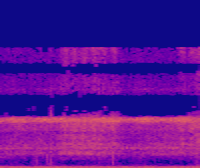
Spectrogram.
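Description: A steady low hum with a faint hiss, unchanging throughout.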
